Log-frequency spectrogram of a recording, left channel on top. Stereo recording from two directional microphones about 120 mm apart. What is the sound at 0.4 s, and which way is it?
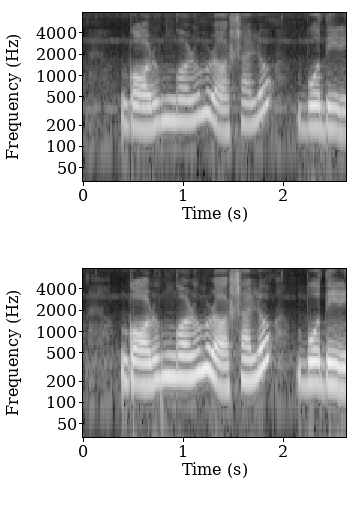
Speech, 50° right (ahead or behind).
